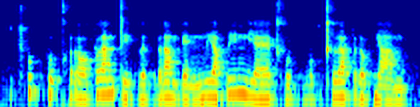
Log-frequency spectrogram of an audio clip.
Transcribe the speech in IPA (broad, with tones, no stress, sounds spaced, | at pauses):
tʰ u˦˥ k̚ h u˦˥ ʔ kʰ r ɔː˨˩ k l a˥˩ n t i˨˩ t̚ l ɯ˨˩ k̚ r a˧ m ʔ e˩˦ n m i˧ a̯ p iː˥˩ ŋ j ɛː˦˥ kʰ u˨˩ k̚ b o˦˥ k̚ tʰ ɯ˥˩ a̯ p r o˥˩ k̚ j a˧ m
